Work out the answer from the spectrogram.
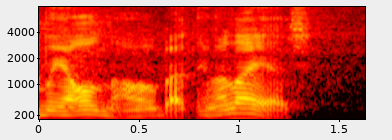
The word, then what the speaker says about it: Himalayas: Or Himalayas or Himalayas. I think correct pronunciation, the Himalayas. If there was a long A, it would be Himalayas. Himalayas.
